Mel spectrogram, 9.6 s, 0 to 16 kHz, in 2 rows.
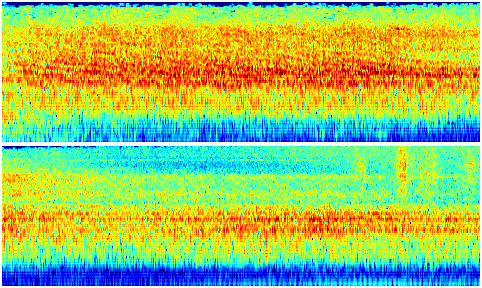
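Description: A passenger train hauled by an SNCF CC 72100 diesel locomotive passing at speed: the locomotive has just gone by and its coaches roll past with a steady rush of wheels on rail, with a whine that falls in pitch over the first few seconds. The noise eases slightly as the train pulls away near the end.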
